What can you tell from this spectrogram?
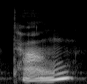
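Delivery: Tang dipping low, then rising; third tone. Shown as a demonstration. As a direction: sink Tang down and bring it back up. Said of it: "Noch einmal". (Tang im dritten Ton, fallend-steigend)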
